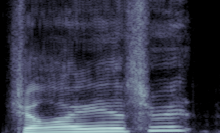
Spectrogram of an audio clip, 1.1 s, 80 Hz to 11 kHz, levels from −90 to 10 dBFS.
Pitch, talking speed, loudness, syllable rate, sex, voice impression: 250 Hz, 215 wpm, -14 LUFS, 5.6 syllables/s, male, masculine, slightly old, relaxed, slightly weak, slightly hard, muffled, slightly raspy, slightly sincere, mature, reassuring, wild, strict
